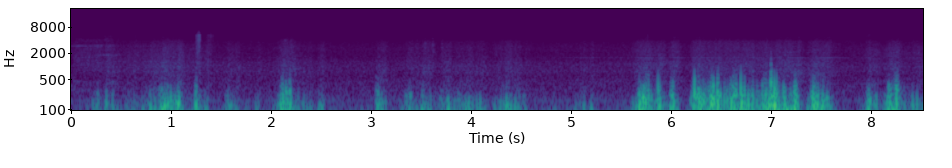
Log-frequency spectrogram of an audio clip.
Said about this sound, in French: on n'entend rien d'autre que le silence et le vent. et la cathédrale de Strasbourg.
